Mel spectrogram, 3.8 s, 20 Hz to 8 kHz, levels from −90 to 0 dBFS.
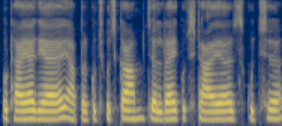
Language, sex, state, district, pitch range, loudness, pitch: Hindi, female, Bihar, Patna, 195-210 Hz, -15 LUFS, 200 Hz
